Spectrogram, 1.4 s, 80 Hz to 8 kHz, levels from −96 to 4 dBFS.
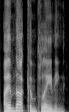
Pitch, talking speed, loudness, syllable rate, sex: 160 Hz, 175 wpm, -18 LUFS, 4.9 syllables/s, male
